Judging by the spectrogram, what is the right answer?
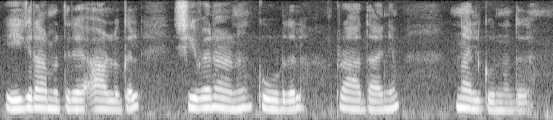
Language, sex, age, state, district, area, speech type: Malayalam, female, 45-60, Kerala, Palakkad, rural, spontaneous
